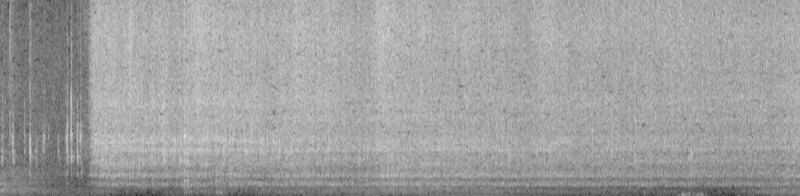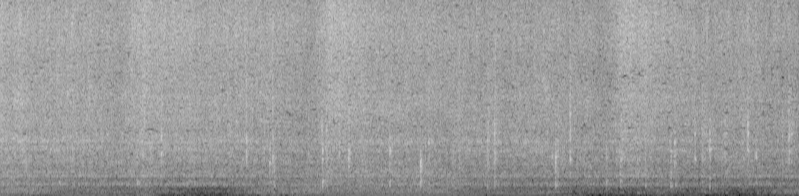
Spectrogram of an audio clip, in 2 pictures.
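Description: Onion, garlic, ginger and green chilli paste frying in hot mustard oil in a kadhai: a sizzle that starts suddenly about a second in as the paste goes into the oil, then goes on steadily while it is stirred with a wooden spatula.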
